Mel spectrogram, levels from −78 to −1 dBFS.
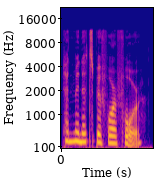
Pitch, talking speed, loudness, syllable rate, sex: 220 Hz, 175 wpm, -16 LUFS, 6.3 syllables/s, female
